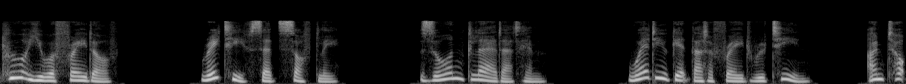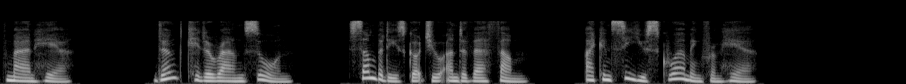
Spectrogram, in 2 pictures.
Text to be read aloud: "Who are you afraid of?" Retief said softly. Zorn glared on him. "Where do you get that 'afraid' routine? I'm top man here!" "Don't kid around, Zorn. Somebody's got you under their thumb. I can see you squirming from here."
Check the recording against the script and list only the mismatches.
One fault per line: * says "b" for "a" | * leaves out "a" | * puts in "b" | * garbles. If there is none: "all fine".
* says "at" for "on"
